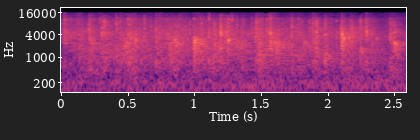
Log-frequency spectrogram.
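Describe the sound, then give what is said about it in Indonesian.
An audience at a worship service claps for God in sustained applause, a dense, even crackle of many hands that holds steady for a few seconds without anyone speaking. “Tepuk tangan dulu bagi Tuhan.”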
